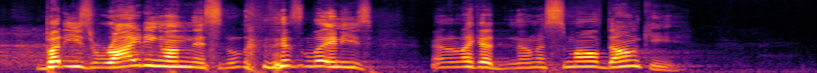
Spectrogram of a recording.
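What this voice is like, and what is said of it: Usual voice. Nothing is said of it.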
